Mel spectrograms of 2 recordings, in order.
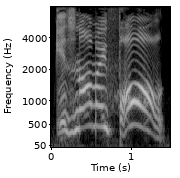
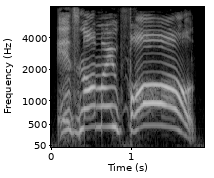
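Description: First: High, drawn-out whine of denial; child's shouted protest. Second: Put-on high, long-drawn kid's shout; shouted protest. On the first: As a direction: protest high like a blamed little kid. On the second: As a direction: shout it higher and stretch it into a wail. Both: A narrator's reading. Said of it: "Kevin shouted again".

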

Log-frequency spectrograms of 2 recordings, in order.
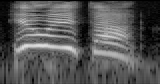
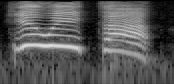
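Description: First: Put-on high, loud insistent child; high-pitched bossy yell; shouted command. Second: Put-on high, loud bossy child; shrieked little-kid demand; shouted command. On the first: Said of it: "she repeated". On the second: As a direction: shout it as a small girl's order. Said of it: "she shouted". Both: A narrator's reading.

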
